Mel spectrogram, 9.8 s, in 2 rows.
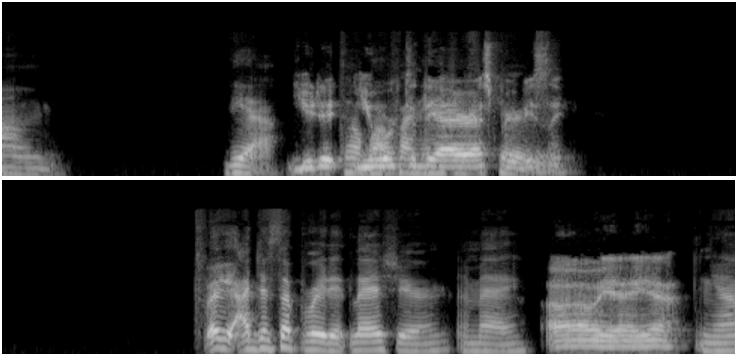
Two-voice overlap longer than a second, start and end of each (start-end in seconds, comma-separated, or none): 2.2-3.8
